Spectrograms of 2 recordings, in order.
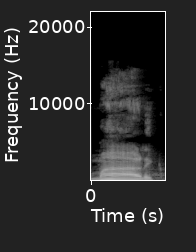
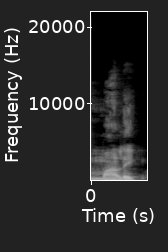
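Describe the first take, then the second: First: The first vowel is held long. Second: The first vowel is kept short. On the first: It means owner. "Panjang, Malik pemilik" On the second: It means king or ruler. "dia penguasa dan raja"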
